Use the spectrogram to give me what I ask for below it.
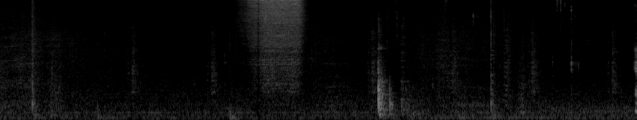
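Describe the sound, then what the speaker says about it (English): Spray adhesive is applied to the back of quilting batting in one short, loud hissing burst partway through, surrounded by quiet handling clicks and rustles. "I did add a little bit of spray adhesive to the back of this"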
